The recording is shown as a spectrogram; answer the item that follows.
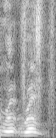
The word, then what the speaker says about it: Rufina: Rufina, kind of like the roof.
